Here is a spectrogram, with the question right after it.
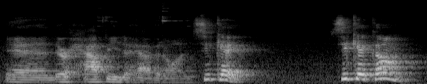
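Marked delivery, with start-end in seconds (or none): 1.9-4.1 high, loud call across the yard; calling the dog. Real, not acted. Owner calling his dog CK from across the yard, high and loud.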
